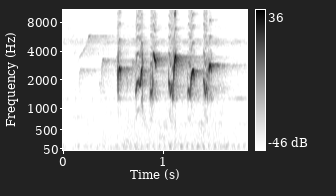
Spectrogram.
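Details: Stripe-throated bulbul decoy bird's song, used to train young birds and lure wild birds: one short burst of about six liquid, bubbling notes lasting about a second, each note swooping up and down, with no background noise.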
